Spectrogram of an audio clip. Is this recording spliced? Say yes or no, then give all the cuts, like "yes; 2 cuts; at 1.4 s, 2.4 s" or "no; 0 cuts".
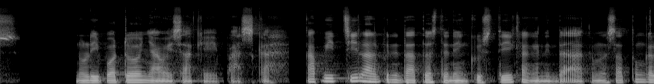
yes; 1 cut; at 2.9 s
